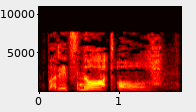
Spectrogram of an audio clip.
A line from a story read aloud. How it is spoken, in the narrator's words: Chris said in his husky, rough voice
